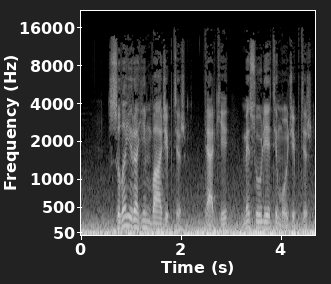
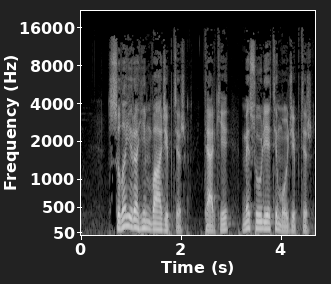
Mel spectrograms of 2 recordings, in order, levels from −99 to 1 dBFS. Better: second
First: low rumble; noticeable; throughout; 15 dB below the speech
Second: none

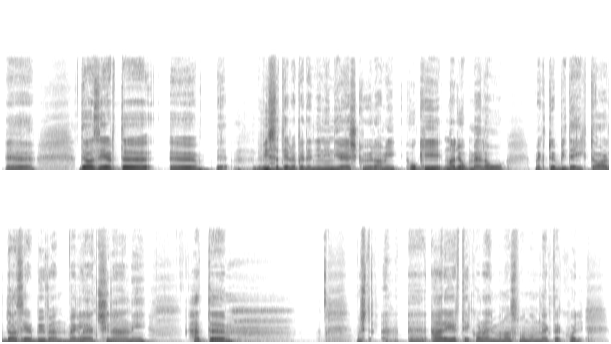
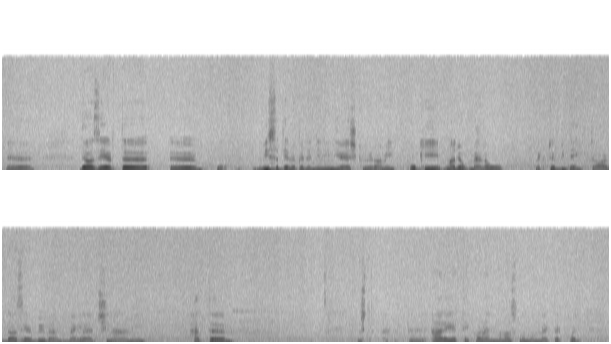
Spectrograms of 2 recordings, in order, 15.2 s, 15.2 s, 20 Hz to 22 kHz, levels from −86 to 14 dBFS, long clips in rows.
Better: first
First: none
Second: hiss; noticeable; throughout; 10 dB below the speech

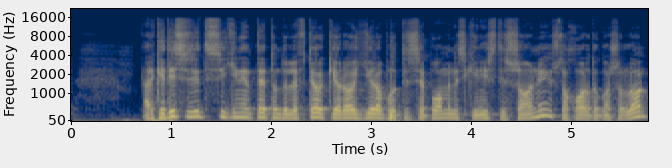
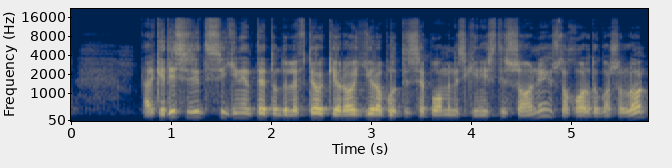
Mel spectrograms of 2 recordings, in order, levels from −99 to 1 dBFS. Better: first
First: none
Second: thin; somewhat; fading below 300 Hz

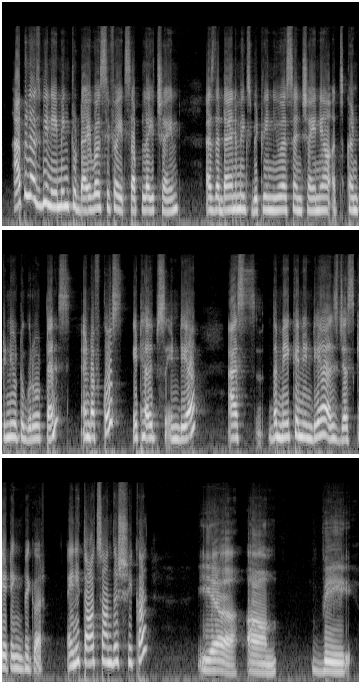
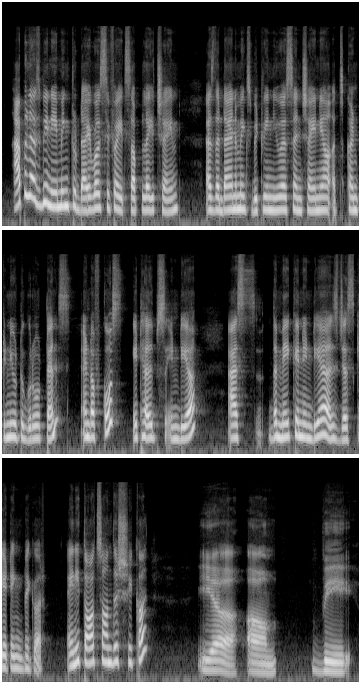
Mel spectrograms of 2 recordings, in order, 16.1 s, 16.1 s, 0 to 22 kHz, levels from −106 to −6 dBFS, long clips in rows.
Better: second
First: distortion; slight; 9 dB below the speech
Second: none

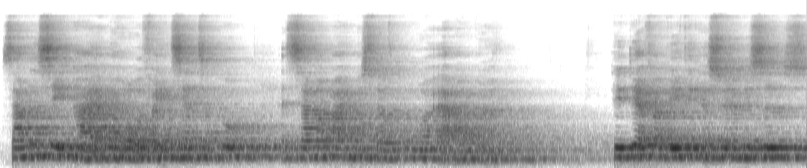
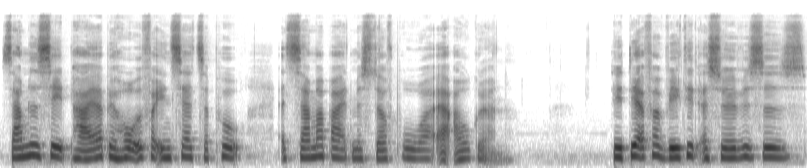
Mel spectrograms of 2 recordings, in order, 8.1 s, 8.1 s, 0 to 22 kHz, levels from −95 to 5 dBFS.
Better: second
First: off-mic speech; far // room echo; noticeable; dies away in 2.2 s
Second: none

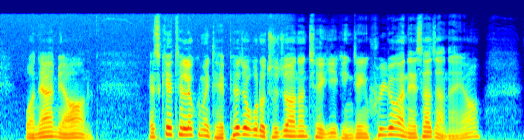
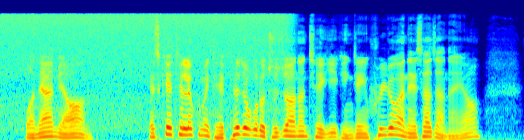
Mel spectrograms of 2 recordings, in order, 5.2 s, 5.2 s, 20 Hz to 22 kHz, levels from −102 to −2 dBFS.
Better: first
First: hiss; faint; until 3 s; 25 dB below the speech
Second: hiss; loud; until 3 s; 9 dB below the speech

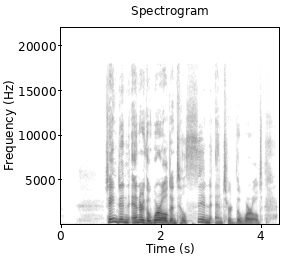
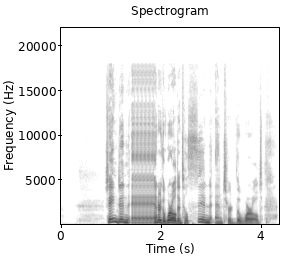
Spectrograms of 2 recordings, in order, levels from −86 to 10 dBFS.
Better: first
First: none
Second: audio freezing; at 1.5 s

